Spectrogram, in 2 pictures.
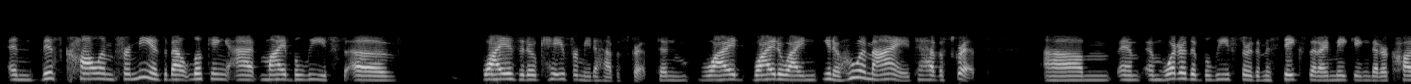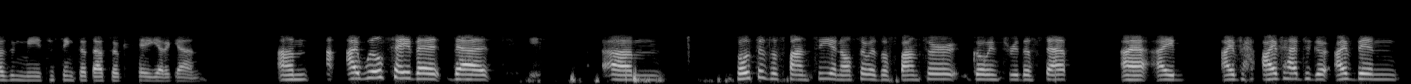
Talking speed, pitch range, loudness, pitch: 190 wpm, 205-245 Hz, -23 LUFS, 225 Hz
